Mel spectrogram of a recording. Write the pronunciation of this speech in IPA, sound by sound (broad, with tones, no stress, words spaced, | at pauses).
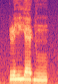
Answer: ɭi˨jɛ˨ ɖũ˨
